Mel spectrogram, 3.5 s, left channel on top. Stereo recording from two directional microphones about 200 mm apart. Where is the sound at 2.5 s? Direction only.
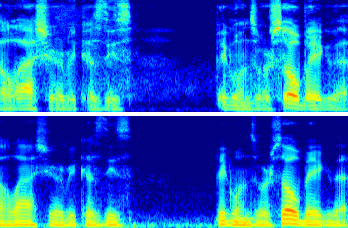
10° left (ahead or behind).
